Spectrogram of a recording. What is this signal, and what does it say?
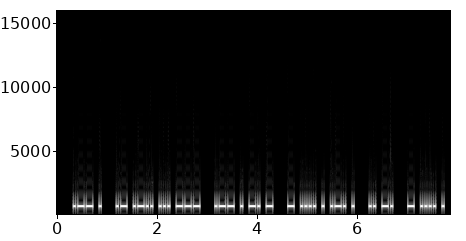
Morse code, heard as a keyed tone, about 28 wpm, 700 Hz. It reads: WE ALSO WENT THERE IN THE
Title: Sentences from Top 1200 Words 28wpm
